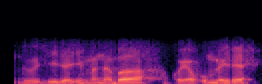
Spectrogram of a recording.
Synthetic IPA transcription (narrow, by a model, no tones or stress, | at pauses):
duzidɐʔḭmɐnɐbɐːkʰojɐɦumlɐjɾe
